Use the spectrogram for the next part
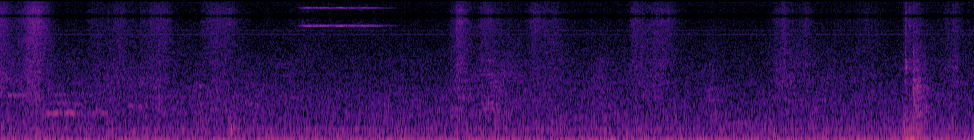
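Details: Steady low rumble and broadband hiss with soft intermittent knocks, no animal voice heard.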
